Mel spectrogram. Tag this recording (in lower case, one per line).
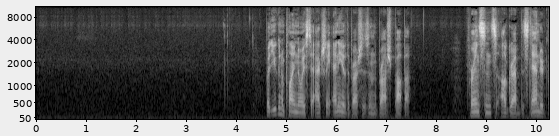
speech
